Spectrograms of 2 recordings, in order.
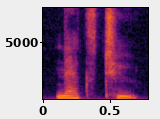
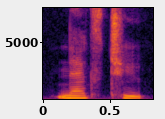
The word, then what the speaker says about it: next to: 자, T와 T가 연속해서 나오죠. 그러면 한 번만 발음해 주시면 돼요. 하나 소리 없애고 next to, next to 이렇게 발음해 주시고요.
